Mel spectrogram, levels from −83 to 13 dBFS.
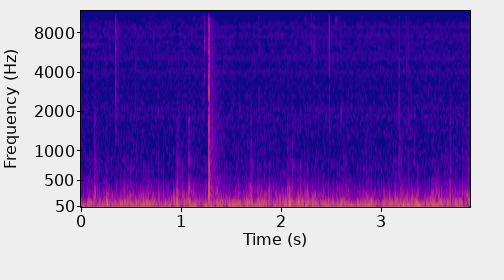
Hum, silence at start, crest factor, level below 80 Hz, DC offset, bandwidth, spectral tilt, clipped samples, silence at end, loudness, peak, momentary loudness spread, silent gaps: none; 0 s; 24 dB; -40 dBFS; under 0.1%; 11.5 kHz; -5.5 dB/octave; under 0.1%; 0 s; -39 LUFS; -12 dBFS; 4 LU; none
